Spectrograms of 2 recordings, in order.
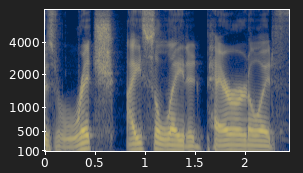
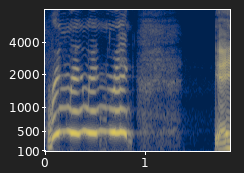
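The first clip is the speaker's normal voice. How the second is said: very high sung ring ring like a telephone; high squeaky telephone ring sound; phone ring imitation; 4 dB louder, much slower than usual. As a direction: chirp out a mock phone ringing. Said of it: "nightmares where it's like".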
